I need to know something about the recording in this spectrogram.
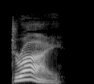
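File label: "dry", American English; everyone-can-use-english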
